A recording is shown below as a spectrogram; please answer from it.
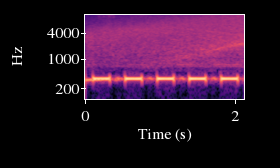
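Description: Psytrance build-up: a single synth note pulsing about twice a second over a rising noise sweep, with no kick drum or bass yet.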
